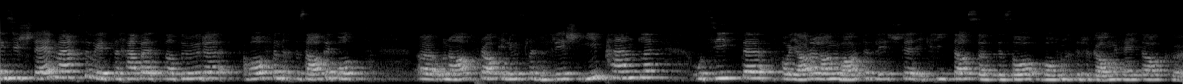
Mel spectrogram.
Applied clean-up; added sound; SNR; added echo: none; none; none; reverberation time 0.6 s.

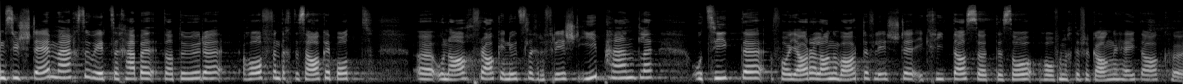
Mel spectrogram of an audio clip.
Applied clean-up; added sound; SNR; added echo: none; none; none; none.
